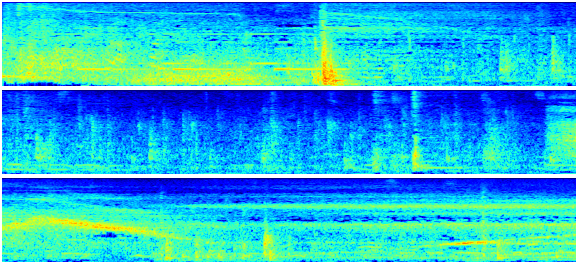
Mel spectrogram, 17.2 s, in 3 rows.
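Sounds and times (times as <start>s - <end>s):
Mitsubishi VVVF inverter whine: 0.2s - 5.9s, 11.2s - 17.2s.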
